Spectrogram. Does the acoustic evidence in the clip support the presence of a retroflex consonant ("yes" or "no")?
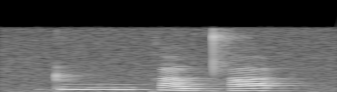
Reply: yes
